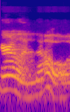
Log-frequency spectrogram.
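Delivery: normal talking voice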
